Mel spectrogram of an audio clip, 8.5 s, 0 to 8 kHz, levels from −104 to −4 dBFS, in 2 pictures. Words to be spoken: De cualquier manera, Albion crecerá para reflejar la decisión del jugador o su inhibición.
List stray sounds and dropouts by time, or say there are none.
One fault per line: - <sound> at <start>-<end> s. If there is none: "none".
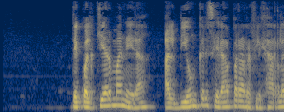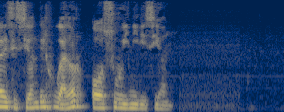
none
